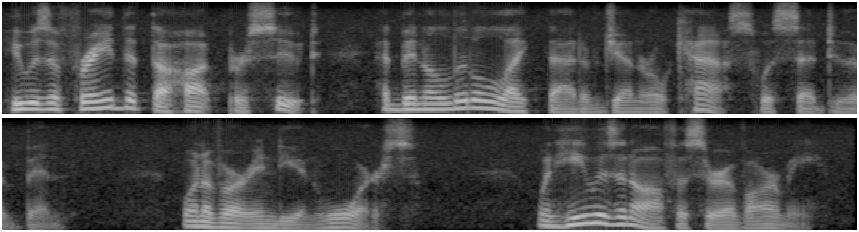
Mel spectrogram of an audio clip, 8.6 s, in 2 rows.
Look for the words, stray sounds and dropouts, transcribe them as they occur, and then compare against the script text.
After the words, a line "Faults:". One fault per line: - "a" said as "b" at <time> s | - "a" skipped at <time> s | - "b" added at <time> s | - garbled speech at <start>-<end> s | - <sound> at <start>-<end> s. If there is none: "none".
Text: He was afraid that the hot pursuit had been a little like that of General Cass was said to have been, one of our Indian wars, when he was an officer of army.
He was afraid that the hot pursuit had been a little like that of General Cass was said to have been, one of our Indian wars, when he was an officer of army.
Faults:
none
